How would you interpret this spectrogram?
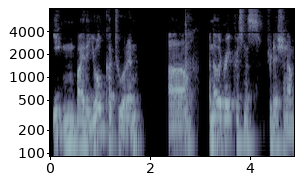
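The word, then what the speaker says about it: Jólakötturinn: And I have to look because I have to figure out how to pronounce it. It is Jolakoturen, Jolakoturen.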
